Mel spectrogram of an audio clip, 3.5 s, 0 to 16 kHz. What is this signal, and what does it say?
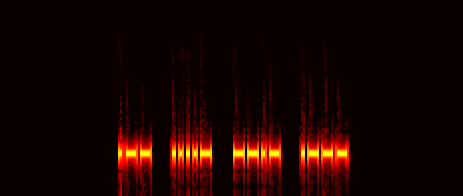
Morse code, heard as a keyed tone, about 41 wpm, spaced as for 31 wpm, 700 Hz. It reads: W4QJ
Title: USA Call Signs - 2x Character Spacing - 45wpm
